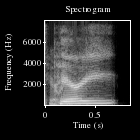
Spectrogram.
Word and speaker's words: peri: menopause oh we are Perry how do you spell that p e r i and then the menopause so it's Perry so that's pre basically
